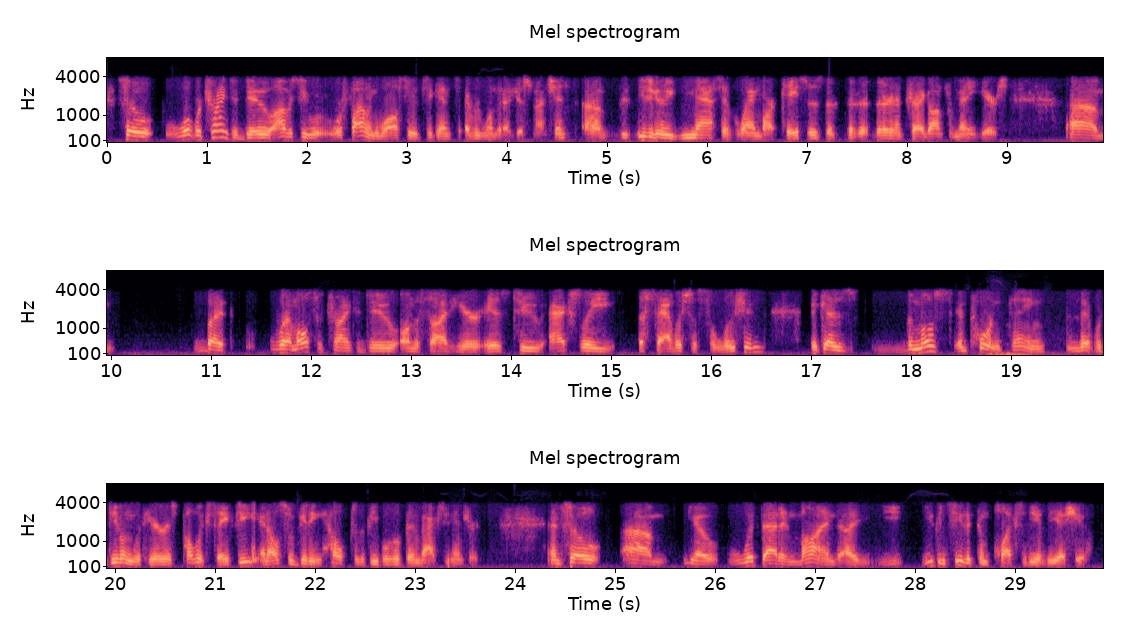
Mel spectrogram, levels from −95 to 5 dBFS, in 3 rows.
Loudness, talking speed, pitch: -19 LUFS, 200 wpm, 110 Hz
